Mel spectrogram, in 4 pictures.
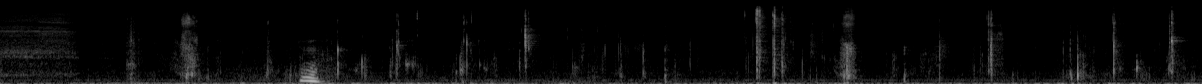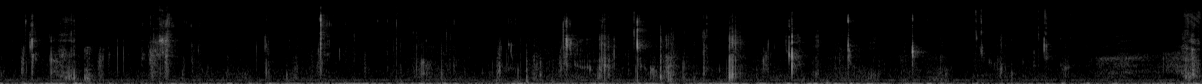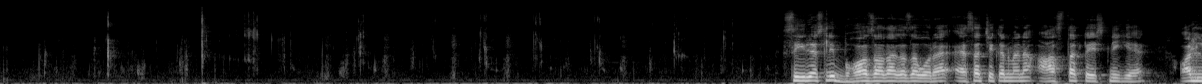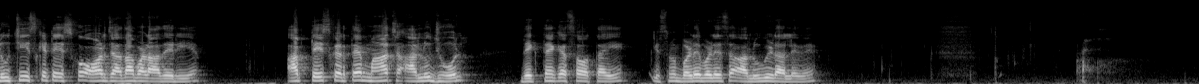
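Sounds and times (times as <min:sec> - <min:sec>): wet chewing mouth clicks: 0:02.7 - 0:22.9.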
